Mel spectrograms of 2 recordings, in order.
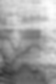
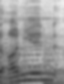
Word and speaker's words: Orion: It's Orion. You would be shocked about how many people are still mispronouncing my name. And then I'm just here with my fat Yeah. No, people have said onion. People say Oran a lot.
